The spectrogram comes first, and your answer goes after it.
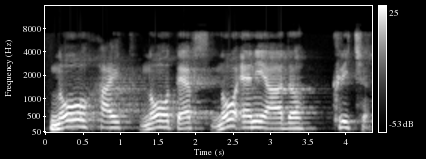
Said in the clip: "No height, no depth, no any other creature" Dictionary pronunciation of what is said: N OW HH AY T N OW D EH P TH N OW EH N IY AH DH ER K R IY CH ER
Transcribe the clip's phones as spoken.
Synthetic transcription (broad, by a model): N OW HH AY T N OW D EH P S N OW EH N IY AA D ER K R IY CH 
